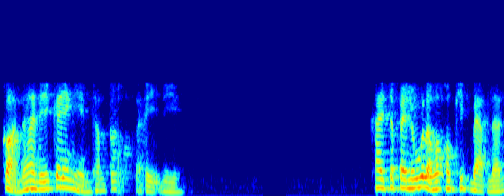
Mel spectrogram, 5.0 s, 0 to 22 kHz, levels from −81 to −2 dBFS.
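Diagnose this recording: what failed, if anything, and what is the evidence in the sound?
Lost AMR speech frames at 1.12–1.40 s, 2.62–2.86 s and 4.38–4.45 s, a radio-link fault: frames failed their checksum, so the decoder repeated the last good pitch and vocal tract settings at falling gain. The sound smears, then fades, worst across the 240 ms gap.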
